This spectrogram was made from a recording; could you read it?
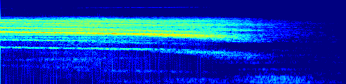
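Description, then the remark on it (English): A single shrill, piercing scream holds steady at a high pitch, then sags slightly and fades away over a couple of seconds, heard alone with no talking. “And as she did so, the most horrific scream erupted from the dark abyss.”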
